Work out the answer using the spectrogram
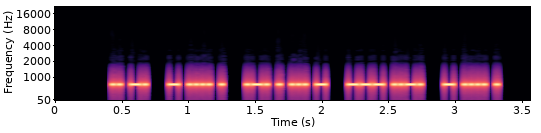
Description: Morse code, heard as a keyed tone, about 50 wpm, 700 Hz. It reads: IN THE REST OF THE
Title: Sets of 5 Words 50wpm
